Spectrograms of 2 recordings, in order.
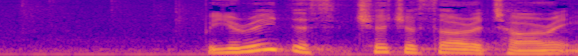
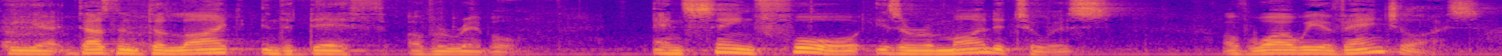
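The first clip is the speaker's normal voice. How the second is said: ordinary delivery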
